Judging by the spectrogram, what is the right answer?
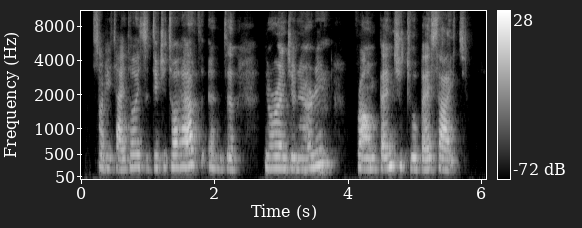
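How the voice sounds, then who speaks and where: A woman speaks with a fairly high pitch and vocal fry. Her pitch varies in an ordinary way. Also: moderate pace. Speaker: professor. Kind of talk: lecture.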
